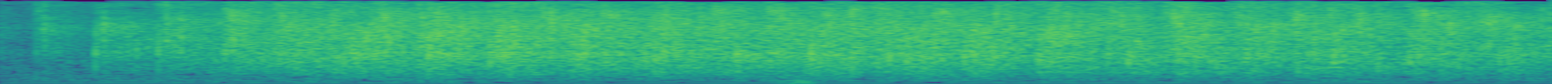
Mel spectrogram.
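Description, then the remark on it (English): An audience bursts into applause, a dense, steady wash of many hands clapping that rises quickly and holds at full strength throughout, with no talking over it. “Give that round of applause to Jesus.”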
